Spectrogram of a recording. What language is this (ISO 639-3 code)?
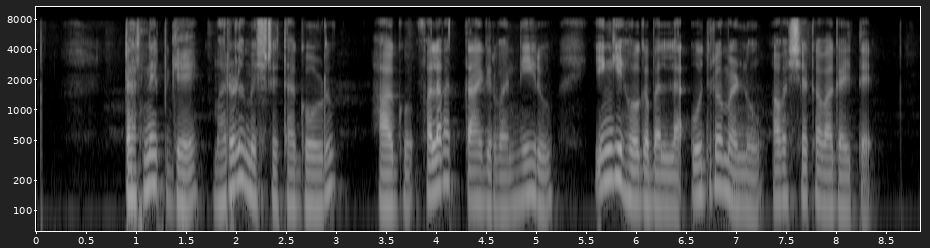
kan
